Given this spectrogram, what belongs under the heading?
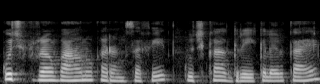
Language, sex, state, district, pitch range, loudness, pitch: Hindi, female, Haryana, Charkhi Dadri, 175-200 Hz, -19 LUFS, 185 Hz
